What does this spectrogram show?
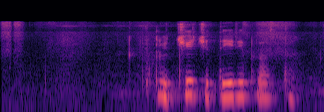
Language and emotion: Russian, neutral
